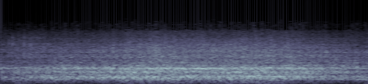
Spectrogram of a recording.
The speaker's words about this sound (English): Train coming. Oh. It's an express, Pete. It ain't stopping.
